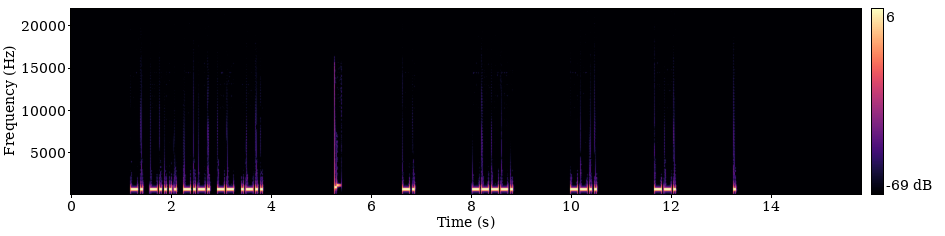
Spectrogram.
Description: Morse code, heard as a keyed tone, about 25 wpm, spaced as for 11 wpm, 700 Hz. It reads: N6CML N9ZGE
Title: USA Call Signs - 5 Characters - 8x Character Spacing - 25wpm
